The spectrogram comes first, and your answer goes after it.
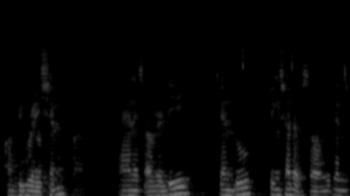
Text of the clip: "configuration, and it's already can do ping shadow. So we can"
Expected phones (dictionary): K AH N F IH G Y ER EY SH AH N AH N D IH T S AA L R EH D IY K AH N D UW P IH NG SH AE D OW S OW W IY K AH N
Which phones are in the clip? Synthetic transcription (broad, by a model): K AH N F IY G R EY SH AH N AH N IH T S AA L R EH D IY K AH N D UW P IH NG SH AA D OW S OW W IY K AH N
